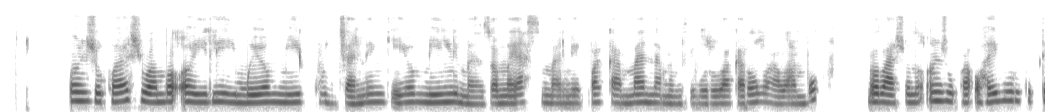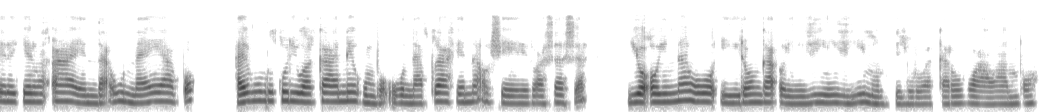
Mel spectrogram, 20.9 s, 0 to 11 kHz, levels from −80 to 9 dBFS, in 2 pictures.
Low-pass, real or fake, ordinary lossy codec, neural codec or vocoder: 7.2 kHz; fake; MP3, 64 kbps; codec, 16 kHz, 4.8 kbps, FACodec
